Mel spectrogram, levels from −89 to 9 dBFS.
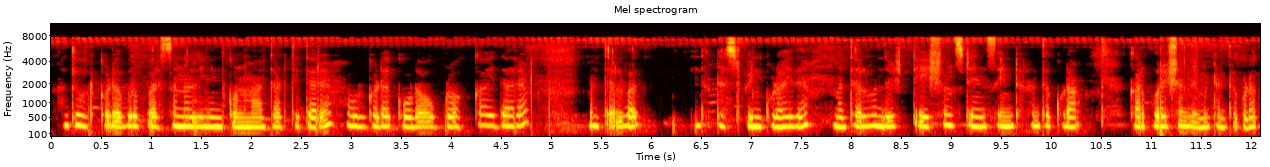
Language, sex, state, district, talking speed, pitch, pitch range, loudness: Kannada, female, Karnataka, Mysore, 90 wpm, 260 Hz, 250-275 Hz, -19 LUFS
